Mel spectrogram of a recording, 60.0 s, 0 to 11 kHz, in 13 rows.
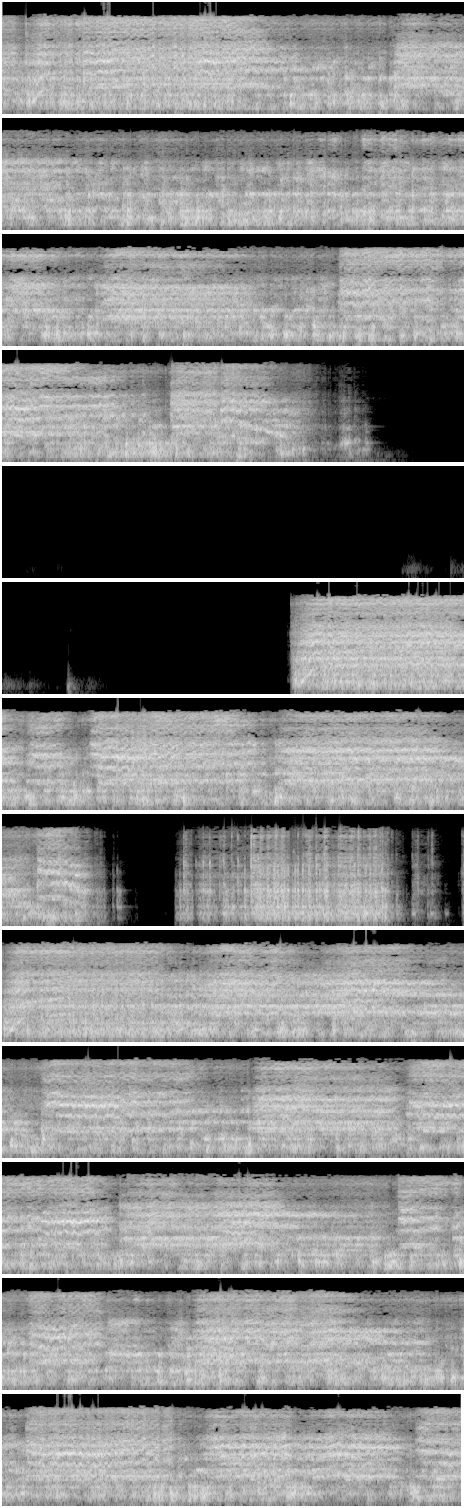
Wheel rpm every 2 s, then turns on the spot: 120, 200, 200, 200, 200, 200, 200, 200, 40, 0, 0, 0, 0, 140, 200, 190, 130, 10, 60, 190, 200, 200, 200, 200, 200, 200, 200, 190, 190, 200.
34-36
